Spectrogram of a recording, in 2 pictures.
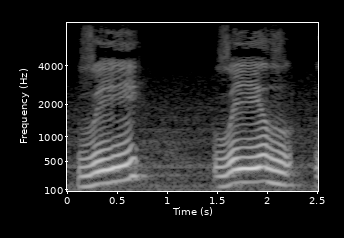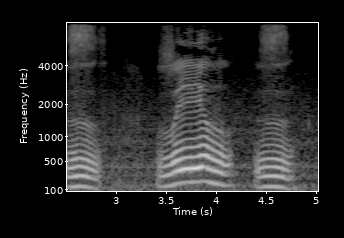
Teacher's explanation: Di sini huruf za berharokat kasroh, berarti dimulai dari rahang tebal.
